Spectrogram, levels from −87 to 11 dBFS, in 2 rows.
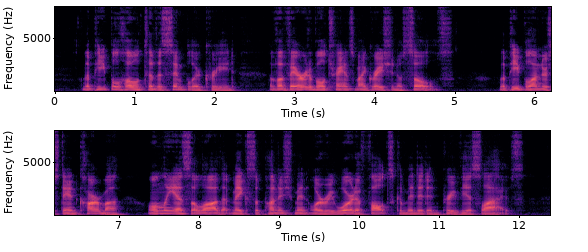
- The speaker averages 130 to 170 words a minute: Yes, average, 160 wpm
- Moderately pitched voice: No, low, 100 Hz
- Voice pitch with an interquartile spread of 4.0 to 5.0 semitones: Yes, average, 4.7 semitones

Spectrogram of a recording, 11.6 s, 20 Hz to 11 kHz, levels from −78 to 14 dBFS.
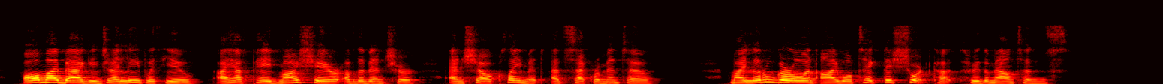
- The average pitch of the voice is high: Yes, high, 225 Hz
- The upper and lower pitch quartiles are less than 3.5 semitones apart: Yes, average, 2.8 semitones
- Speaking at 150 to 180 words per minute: Yes, average, 175 wpm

